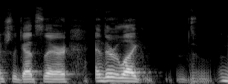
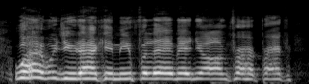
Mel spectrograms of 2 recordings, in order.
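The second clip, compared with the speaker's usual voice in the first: put-on shrill, very high, angry, bratty kid yell; 9 semitones higher than usual. Retelling a story, voicing a spoiled kid talking back to his mom: imitating a yelling kid. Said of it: "the spoiled kid is yelling at her".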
